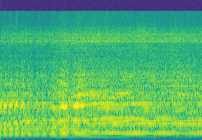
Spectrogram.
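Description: Kawasaki Ninja motorcycle engine running steadily at cruising speed while riding, its pitch rising slightly about a second in and then easing gently.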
